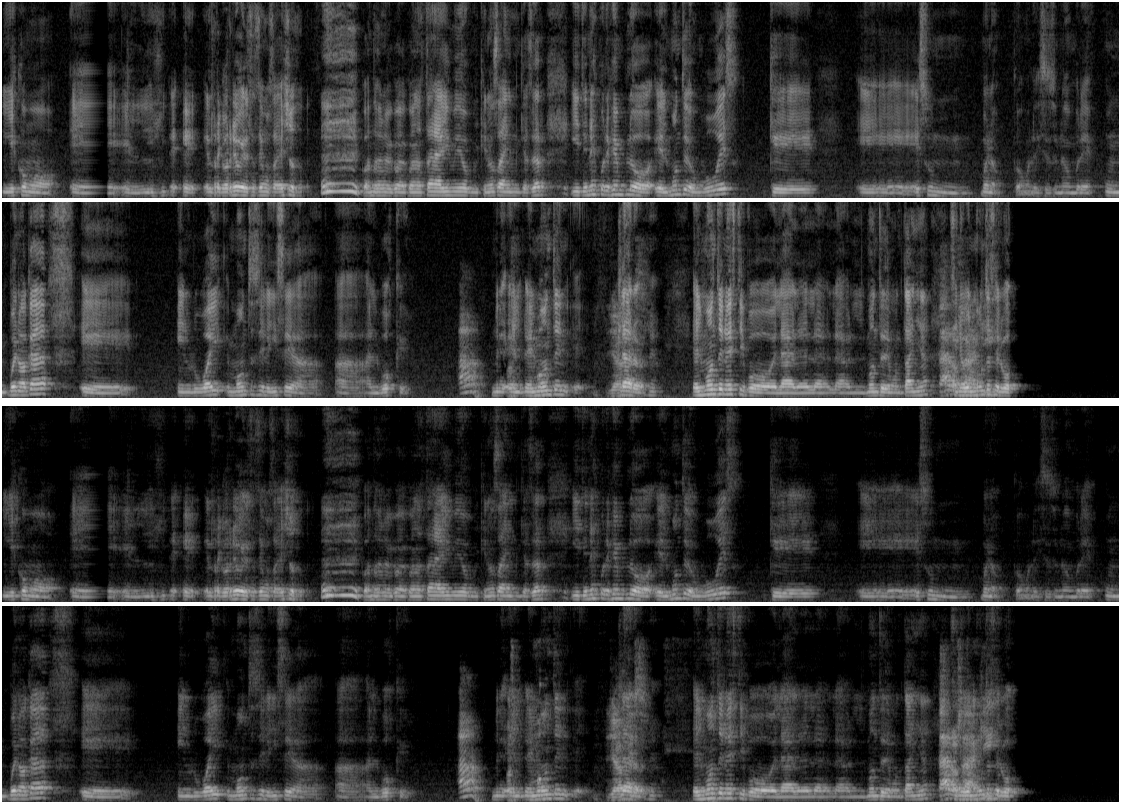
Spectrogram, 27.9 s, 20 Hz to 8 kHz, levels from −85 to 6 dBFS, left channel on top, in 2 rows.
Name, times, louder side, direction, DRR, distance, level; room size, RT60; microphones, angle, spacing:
voice 1, 0.0-9.2 9.6-10.4 10.7-15.6 16.1-19.1 20.1-21.3 21.7-26.6, left 4 dB, 50° left, 0.5 m, -28 dB
voice 2, 20.3-20.7 21.5-22.0 25.7-26.4, right 2 dB, 25° right, 2.4 m, -30 dB
12.0 x 7.9 x 2.3 m
head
